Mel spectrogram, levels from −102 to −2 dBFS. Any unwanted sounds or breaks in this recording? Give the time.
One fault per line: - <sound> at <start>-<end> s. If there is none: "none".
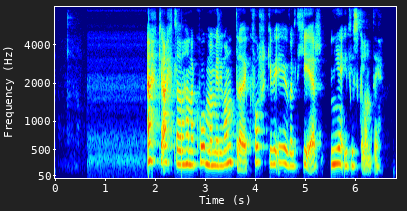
none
